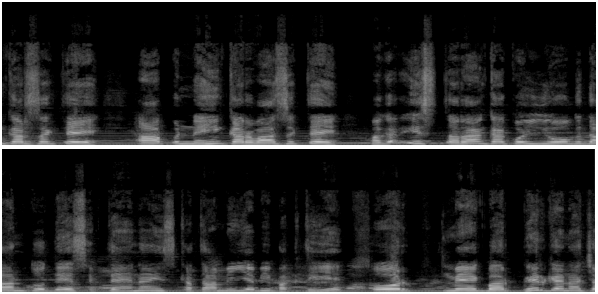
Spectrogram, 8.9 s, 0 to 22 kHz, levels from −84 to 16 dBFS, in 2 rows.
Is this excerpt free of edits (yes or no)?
no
